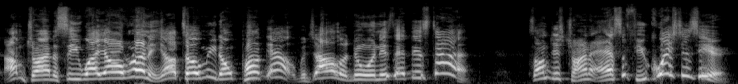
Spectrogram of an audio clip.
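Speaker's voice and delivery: high, loud, pushing-back reply; defiant retort. Retold or imitated. Preacher voicing David answering his brother, high and defiant. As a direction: call out the cowards, fired up. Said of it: "He's like".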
